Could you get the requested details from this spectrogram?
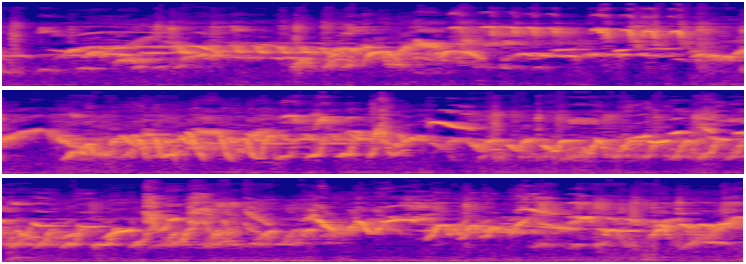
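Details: White-rumped shama from Gunung Leuser, Aceh, a caged contest bird, pours out a long ngerol-style rolling song of dense rapid trills and buzzy churring runs, with shifting high whistled notes throughout.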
